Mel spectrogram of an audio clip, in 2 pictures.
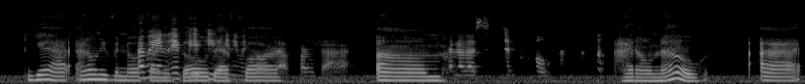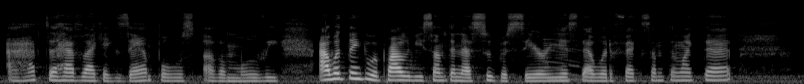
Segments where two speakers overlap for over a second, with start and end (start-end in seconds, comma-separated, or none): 1.4-2.8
